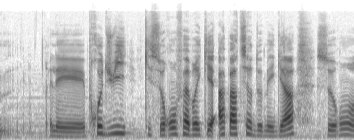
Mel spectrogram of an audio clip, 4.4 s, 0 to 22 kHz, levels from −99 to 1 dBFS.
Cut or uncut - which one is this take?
cut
